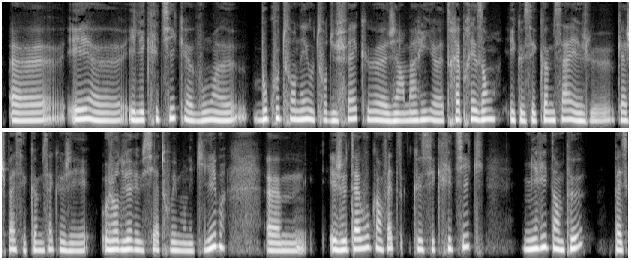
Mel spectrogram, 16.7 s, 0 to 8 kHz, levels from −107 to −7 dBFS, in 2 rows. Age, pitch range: 20-39, 190-220 Hz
